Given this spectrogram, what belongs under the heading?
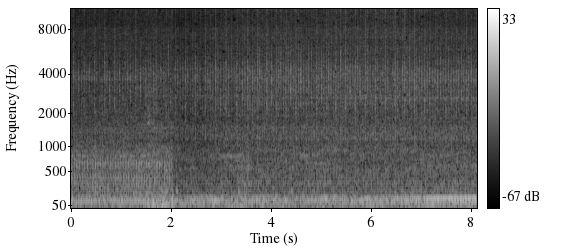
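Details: Mitsubishi Lancer "Pizza Pie" after replacing the noisy release bearing (missed during earlier clutch lining and pressure plate job): steady idle, no whirring or grinding from transmission with clutch pedal pressed.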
